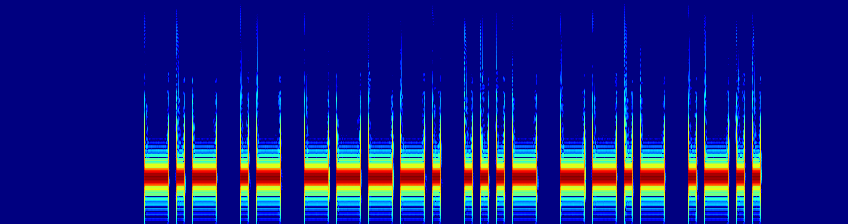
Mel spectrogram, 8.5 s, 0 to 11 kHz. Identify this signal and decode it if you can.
Morse code, heard as a keyed tone, about 15 wpm, 700 Hz. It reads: KA9VQL
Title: USA Call Signs Repeated 3x 15wpm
